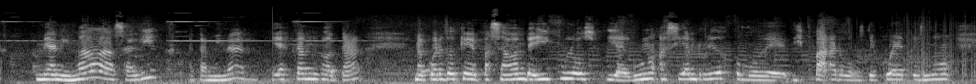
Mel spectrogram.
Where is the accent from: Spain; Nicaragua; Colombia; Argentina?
Nicaragua; now in Mexico; Yo estoy en México desde el 2 de octubre de 2018. Estoy aquí por un tema donde en mi país de origen, que es Nicaragua, no existe la posibilidad de ejercer la profesión que tengo.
